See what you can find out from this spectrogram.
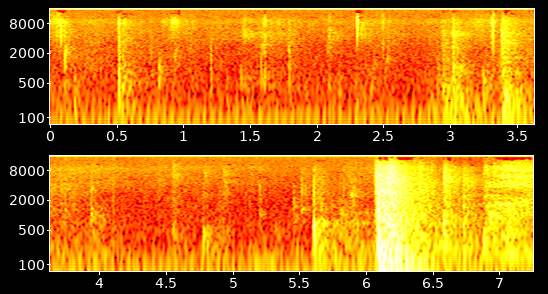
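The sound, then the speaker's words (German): A door thuds loudly once near the end as a visitor is let in, after several seconds of quiet shuffling and faint knocks. “Lass ihn rein, Watson. Versteck dich hinter der Tür.”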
